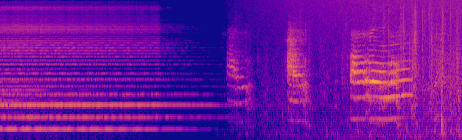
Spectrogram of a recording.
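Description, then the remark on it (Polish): A steady harmonic tone hums for about four seconds, then several of the speaker's angry cats, including Krzysiek, meow in turn, with short cries and a louder, drawn-out yowl near the end. “O, już wszystkie się koty moje uruchomiły.”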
